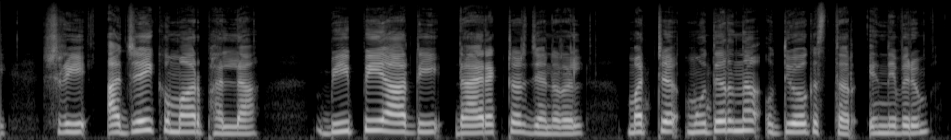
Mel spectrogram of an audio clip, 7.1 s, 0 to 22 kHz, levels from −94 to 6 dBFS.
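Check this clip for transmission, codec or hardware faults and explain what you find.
No faults can be heard anywhere in the speech. There is nothing in the recording that needs a fault-by-fault account.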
